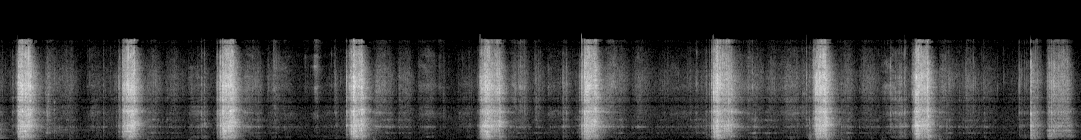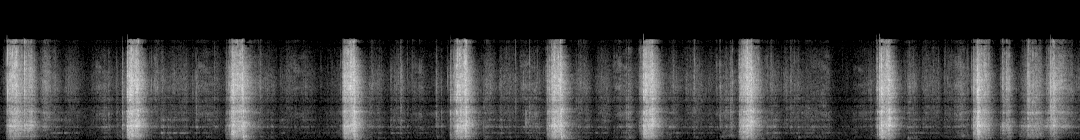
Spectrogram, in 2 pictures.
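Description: CRKT Shenanigan knife with Acuto steel slicing through rope, a steady series of about twenty sharp, crisp snapping cuts spaced roughly a second apart, close and clear with no talking.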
